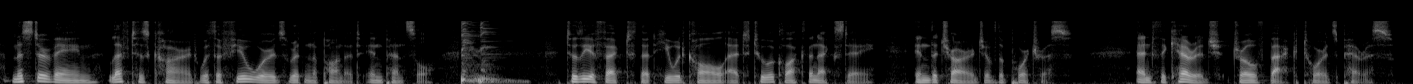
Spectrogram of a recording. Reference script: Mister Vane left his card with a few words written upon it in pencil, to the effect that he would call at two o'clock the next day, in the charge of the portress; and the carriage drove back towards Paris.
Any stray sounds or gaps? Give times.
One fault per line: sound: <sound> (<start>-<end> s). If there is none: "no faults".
sound: thud (4.6-5.3 s)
